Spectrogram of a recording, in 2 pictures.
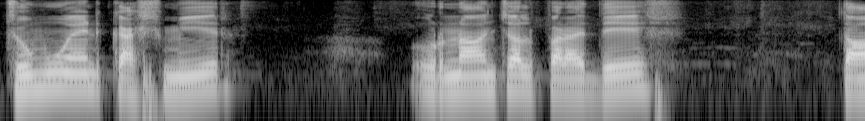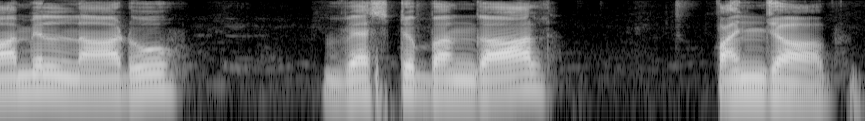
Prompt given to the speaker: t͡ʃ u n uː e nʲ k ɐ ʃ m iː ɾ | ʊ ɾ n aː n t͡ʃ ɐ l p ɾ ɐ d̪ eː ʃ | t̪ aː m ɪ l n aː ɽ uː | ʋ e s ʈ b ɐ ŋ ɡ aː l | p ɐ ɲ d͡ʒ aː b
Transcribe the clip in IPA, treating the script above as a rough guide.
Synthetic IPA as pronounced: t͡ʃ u m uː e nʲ k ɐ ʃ m iː ɾ | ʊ ɾ n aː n t͡ʃ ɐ l p ɾ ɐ d̪ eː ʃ | t̪ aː m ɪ l n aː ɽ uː | ʋ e s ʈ b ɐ ŋ ɡ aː l | p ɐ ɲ d͡ʒ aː b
